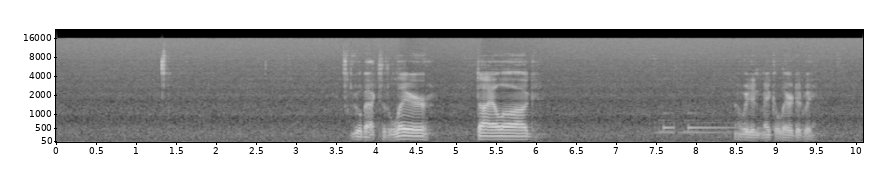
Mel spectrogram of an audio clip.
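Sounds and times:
low steady hiss: 0.0s - 10.0s
faint two-note hum: 7.5s - 9.0s.

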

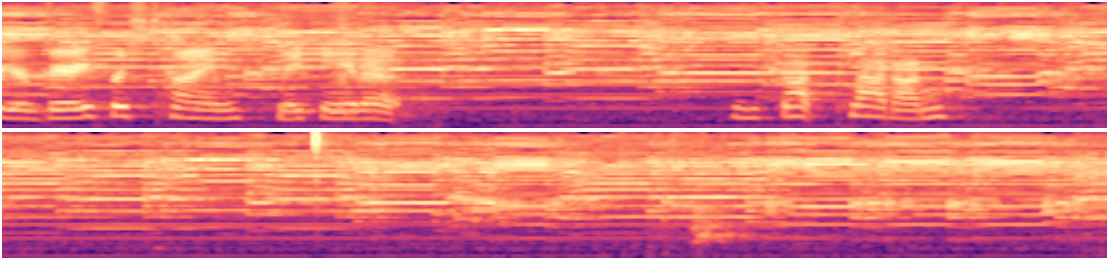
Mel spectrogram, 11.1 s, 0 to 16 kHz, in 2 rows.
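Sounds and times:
bagpipe chanter melody: 0.0s - 11.0s
bagpipe drones: 0.0s - 11.0s.

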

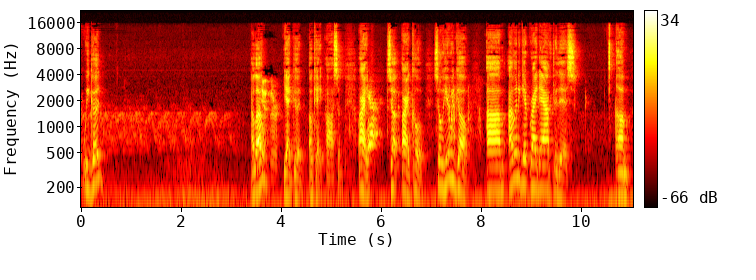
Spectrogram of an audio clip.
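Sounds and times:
distant siren sweeping up and down: 0.0s - 4.1s
steady low hum: 0.0s - 11.0s.

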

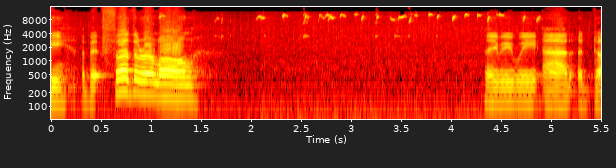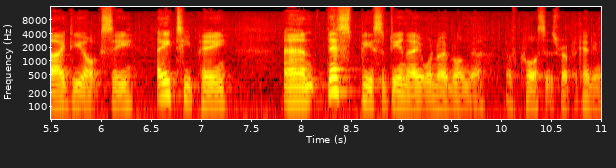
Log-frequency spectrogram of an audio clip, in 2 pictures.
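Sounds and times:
marker squeaking on glass board: 1.6s - 5.0s.

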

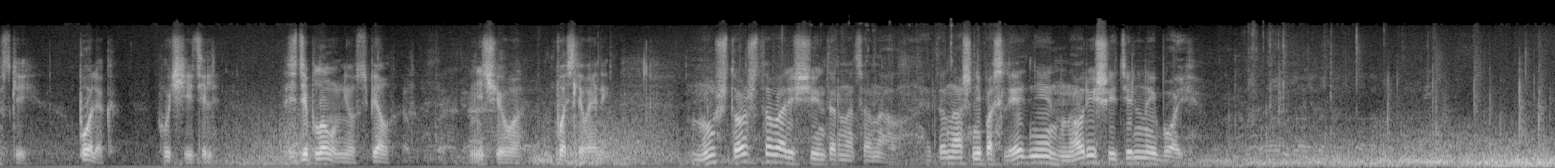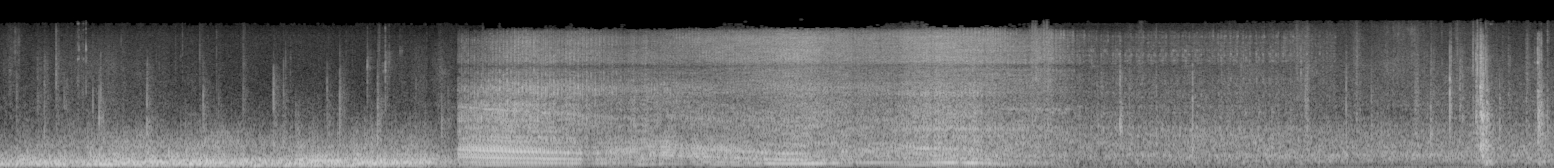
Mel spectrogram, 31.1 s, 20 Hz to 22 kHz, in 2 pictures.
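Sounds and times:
low rumble: 1.7s - 9.3s, 11.8s - 31.0s
loud hiss: 20.1s - 29.7s
car engine slowing: 20.1s - 29.8s.

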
